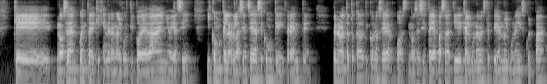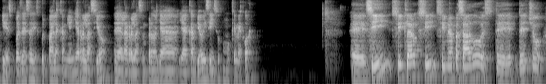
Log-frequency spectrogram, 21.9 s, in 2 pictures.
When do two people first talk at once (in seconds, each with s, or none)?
none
